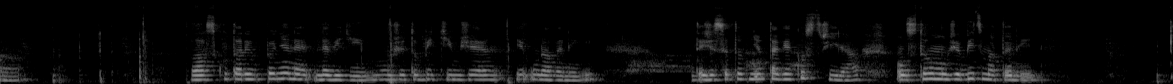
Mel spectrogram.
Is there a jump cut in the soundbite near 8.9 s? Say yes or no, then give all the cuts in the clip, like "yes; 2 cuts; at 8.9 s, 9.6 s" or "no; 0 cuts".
no; 1 cut; at 6.9 s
